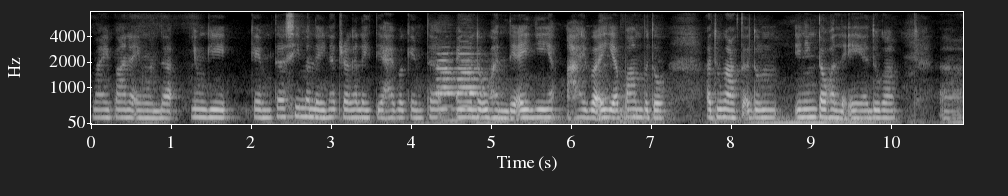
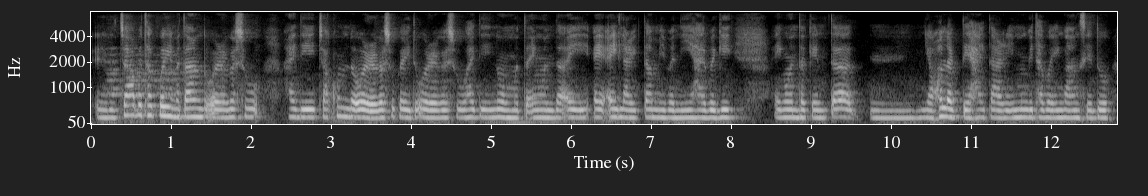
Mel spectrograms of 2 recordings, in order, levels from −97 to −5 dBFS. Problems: none marked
